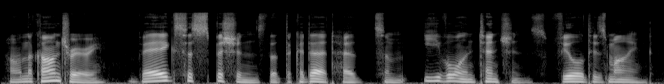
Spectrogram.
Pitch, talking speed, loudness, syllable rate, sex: 115 Hz, 135 wpm, -20 LUFS, 4.2 syllables/s, male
